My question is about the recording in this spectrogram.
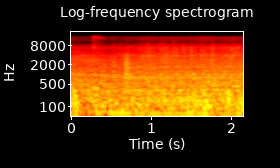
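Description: Detroit Diesel truck engine running quietly, heard inside the cab as a steady low rumble. A faint steady tone joins it about two-thirds of a second in.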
